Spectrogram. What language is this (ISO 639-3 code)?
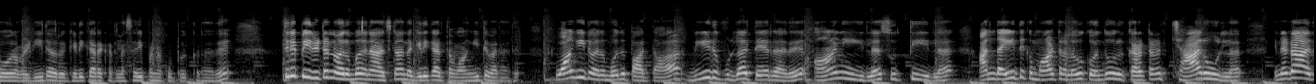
tam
